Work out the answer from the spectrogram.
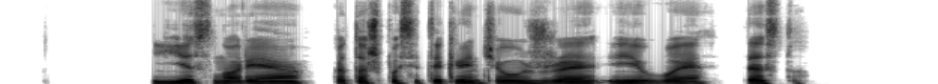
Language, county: Lithuanian, Alytus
